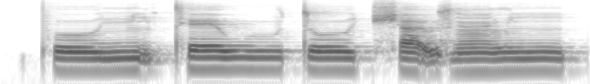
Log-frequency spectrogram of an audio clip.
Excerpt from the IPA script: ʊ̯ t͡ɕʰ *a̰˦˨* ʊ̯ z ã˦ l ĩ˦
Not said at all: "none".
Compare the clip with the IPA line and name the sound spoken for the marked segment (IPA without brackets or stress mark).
a̰˦˨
